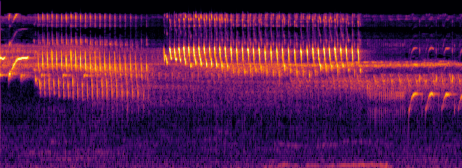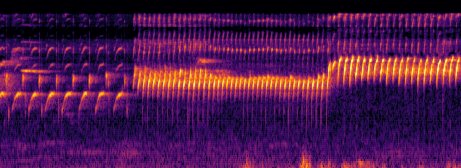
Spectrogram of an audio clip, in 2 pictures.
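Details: Canary in full song, used to stimulate mating: a chain of varied high trills, each tour at a different pitch and speed, some buzzy, some rolling, with occasional low knocks.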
